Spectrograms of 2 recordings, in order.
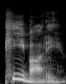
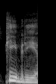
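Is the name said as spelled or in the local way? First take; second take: as spelled; local way. First: It is pronounced just as it is spelled. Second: It is pronounced in the local, unspelled way. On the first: This is how outsiders say it. The speaker calls it wrong. "Everybody looks at it and they want to pronounce it Peabody" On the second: This is how locals say it. The speaker calls it right. "But it's Peabody up there"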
